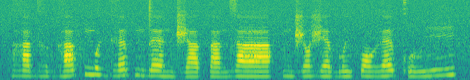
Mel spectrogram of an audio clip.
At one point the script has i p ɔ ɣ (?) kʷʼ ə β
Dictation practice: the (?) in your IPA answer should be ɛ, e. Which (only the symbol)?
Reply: ɛ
